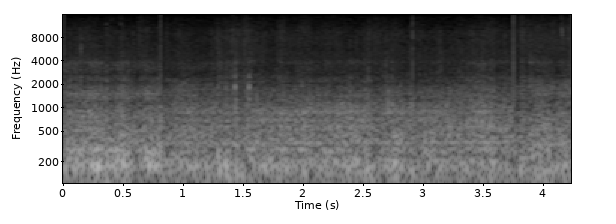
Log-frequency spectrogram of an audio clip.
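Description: Car driving at steady speed along a country road, its engine and tyre noise heard from inside the cabin as an even low rumble.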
